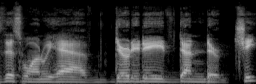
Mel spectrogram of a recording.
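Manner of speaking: loud, slow, booming rock radio DJ voice. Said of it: "you have the classic rock radio voice".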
